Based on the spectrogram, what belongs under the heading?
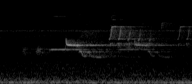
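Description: A chickadee gives a clear, steady whistled note followed by higher, slightly buzzy notes. A faint high hum and soft outdoor noise sit beneath it.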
